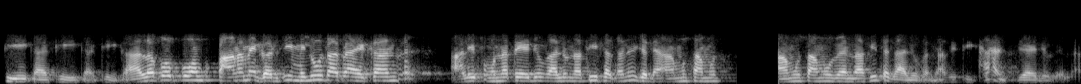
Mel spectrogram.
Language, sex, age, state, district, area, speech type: Sindhi, male, 45-60, Maharashtra, Mumbai Suburban, urban, conversation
